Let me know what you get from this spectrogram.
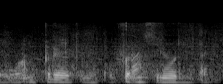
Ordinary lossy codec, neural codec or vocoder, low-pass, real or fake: none; codec, 24 kHz, 0.9 kbps, WavTokenizer, medium music audio release; 7.2 kHz; fake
